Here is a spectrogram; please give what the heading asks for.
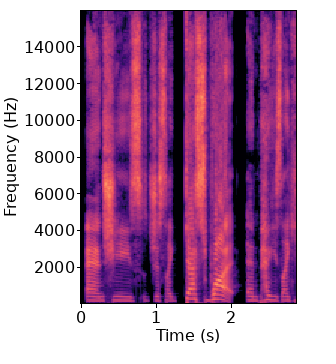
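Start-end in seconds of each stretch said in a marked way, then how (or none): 1.4-2.0 louder, higher burst of news; mildly hammed-up excitement; acted excitement. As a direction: imitate someone giddy with news. [name] announces exciting news.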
